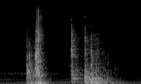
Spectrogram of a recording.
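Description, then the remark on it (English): A door clicks shut as a man walks out: a sharp knock followed by a heavier thunk and a brief rattle of the latch, then quiet. “He walked out of my life with a click of the door.”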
